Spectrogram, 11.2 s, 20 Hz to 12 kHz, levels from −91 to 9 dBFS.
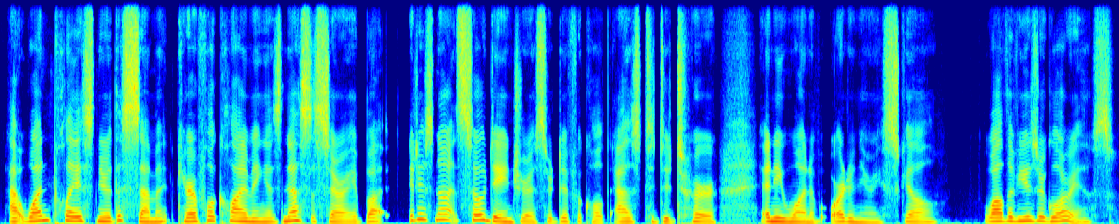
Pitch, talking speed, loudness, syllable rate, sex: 200 Hz, 165 wpm, -19 LUFS, 5.4 syllables/s, female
